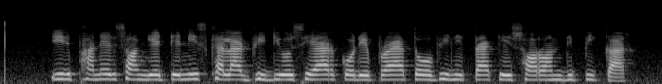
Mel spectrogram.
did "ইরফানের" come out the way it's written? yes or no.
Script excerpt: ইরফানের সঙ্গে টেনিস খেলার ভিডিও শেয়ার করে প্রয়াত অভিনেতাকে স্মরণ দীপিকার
yes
